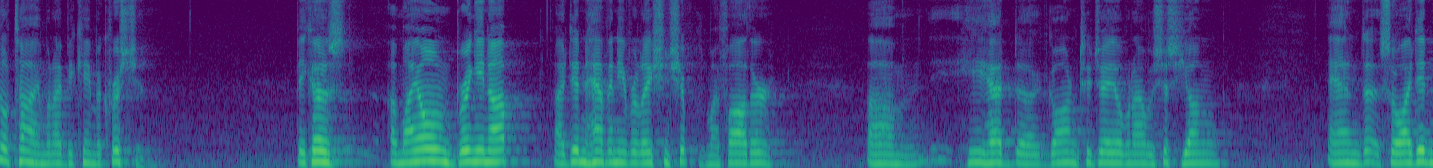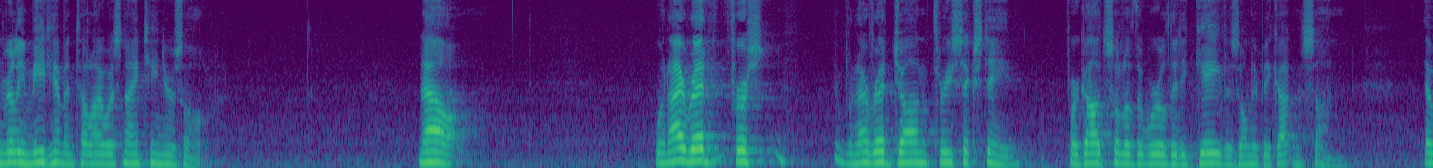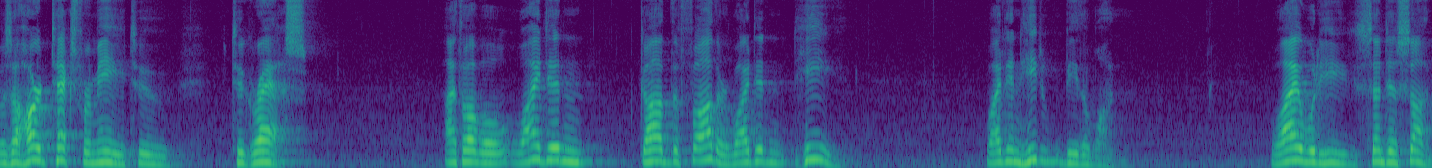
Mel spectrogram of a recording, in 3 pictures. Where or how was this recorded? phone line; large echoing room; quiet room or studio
large echoing room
